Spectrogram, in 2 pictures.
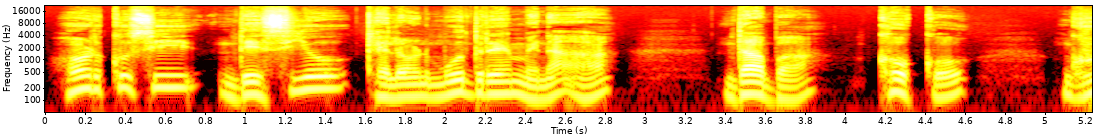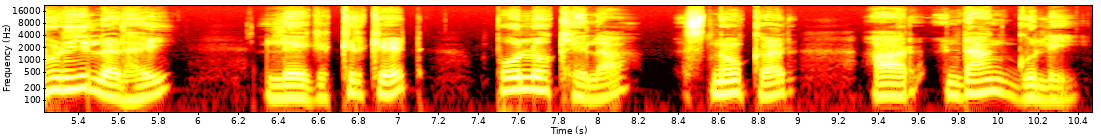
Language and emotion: Santali, neutral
